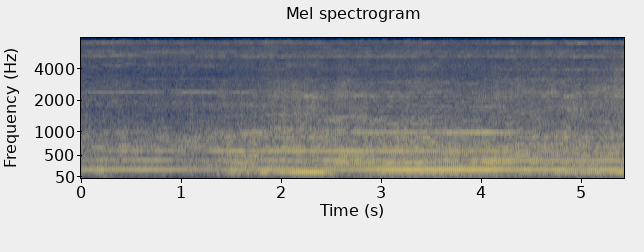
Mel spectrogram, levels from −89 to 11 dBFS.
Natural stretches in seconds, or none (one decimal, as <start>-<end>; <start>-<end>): 0.0-0.6; 3.8-4.2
